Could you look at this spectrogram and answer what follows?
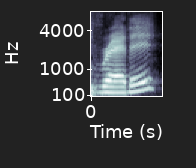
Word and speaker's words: Reddick: I think we're mispronouncing his name. It's Reddick. Let's put some respect on it. Lance Reddick.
